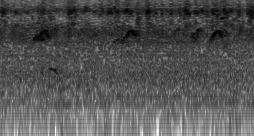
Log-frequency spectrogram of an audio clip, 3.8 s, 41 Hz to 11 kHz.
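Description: Lovebird giving three shrill, rising-then-falling chirps, about one every 1.3 seconds, over a steady background hiss.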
